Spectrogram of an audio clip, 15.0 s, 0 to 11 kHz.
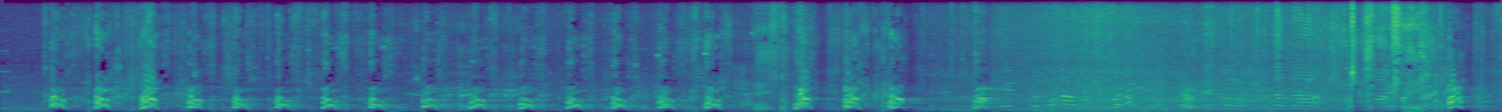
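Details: Golden Retriever puppies, 73 days old, at a kennel in Japan, filmed in July 2018: about sixteen sharp, high yipping barks repeated roughly every half second for nine seconds, then overlapping excited yelps and whines over a rushing background.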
